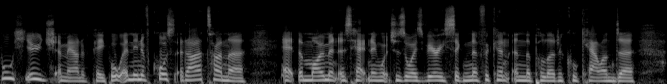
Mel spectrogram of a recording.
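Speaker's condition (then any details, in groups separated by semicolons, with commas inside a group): No condition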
